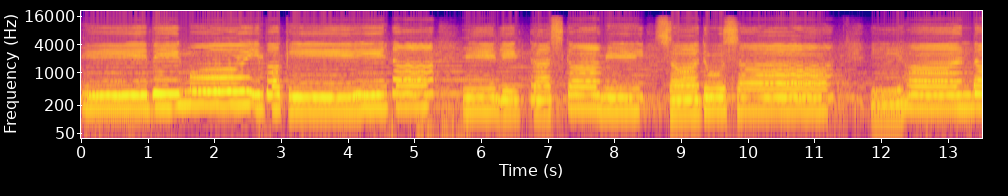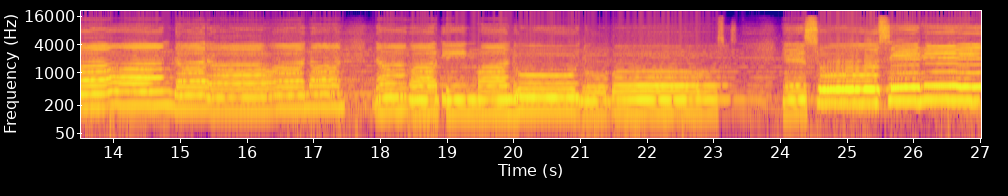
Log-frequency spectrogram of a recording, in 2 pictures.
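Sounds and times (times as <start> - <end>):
slow hymn music: 0.0 - 27.0.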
